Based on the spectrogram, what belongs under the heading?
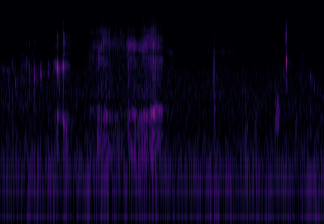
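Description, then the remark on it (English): Someone tasting a drink slurps it right up against the microphone, a wet, noisy sip followed by a few smaller lip smacks and mouth clicks, with no talking. “You're not drinking into the microphone. Oh, sorry, let me just re-slurp.”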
